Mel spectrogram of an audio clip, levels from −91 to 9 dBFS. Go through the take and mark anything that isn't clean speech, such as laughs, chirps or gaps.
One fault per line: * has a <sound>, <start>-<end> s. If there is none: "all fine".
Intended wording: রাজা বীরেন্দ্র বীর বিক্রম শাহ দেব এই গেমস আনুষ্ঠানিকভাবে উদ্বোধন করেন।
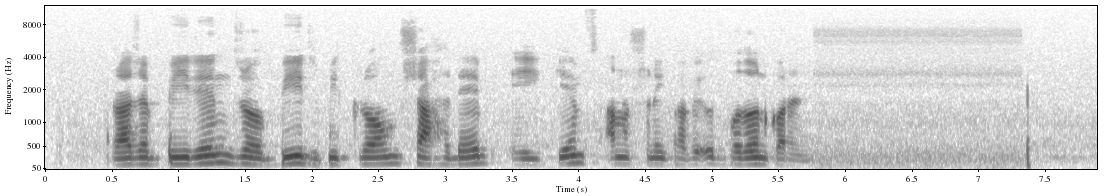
all fine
